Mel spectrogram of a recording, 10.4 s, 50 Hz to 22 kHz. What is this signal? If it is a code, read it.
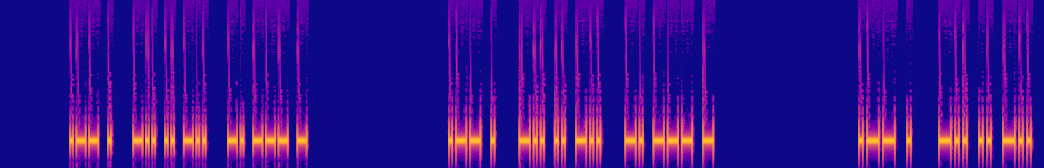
Morse code, heard as a keyed tone, about 33 wpm, 700 Hz. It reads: WE DID NOT WE DID NOT WE DID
